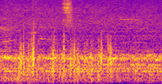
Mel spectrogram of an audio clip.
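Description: Steady rush of airflow over a glider's canopy in flight, heard inside the cockpit, with a faint steady tone and a few faint clicks.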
